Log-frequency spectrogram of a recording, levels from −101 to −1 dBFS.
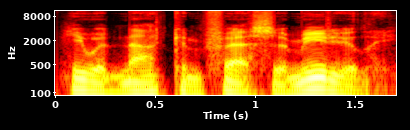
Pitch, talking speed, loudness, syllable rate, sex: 90 Hz, 175 wpm, -17 LUFS, 6.3 syllables/s, male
